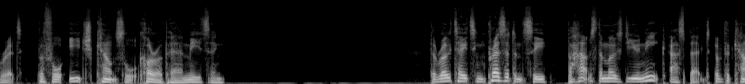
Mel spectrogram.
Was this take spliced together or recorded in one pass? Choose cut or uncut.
cut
